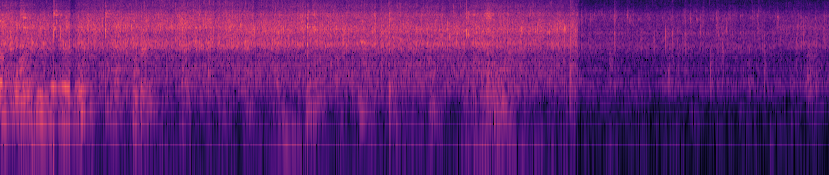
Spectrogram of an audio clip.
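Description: Chicken pieces frying lightly in a hot pan for chili chicken, a loud, dense sizzle close up that runs steadily before dropping to a quieter hiss near the end.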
